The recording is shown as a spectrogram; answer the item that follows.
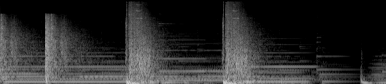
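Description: Gunshots from the final version of the 10mm pistol in Fallout 3: three loud, sharp shots spaced about a second apart, each with a ringing metallic tail over a steady low hum, then a softer thud at the end.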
